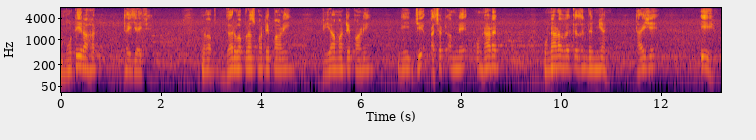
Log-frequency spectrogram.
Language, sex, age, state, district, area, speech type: Gujarati, male, 30-45, Gujarat, Valsad, rural, spontaneous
